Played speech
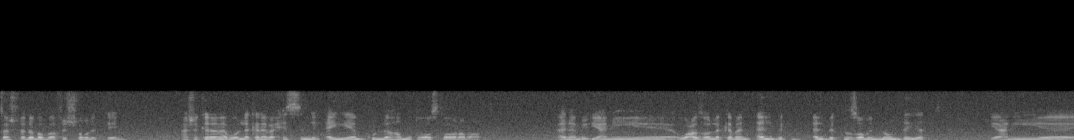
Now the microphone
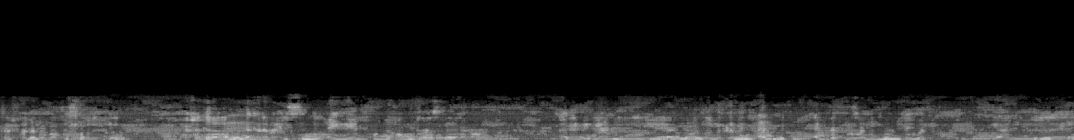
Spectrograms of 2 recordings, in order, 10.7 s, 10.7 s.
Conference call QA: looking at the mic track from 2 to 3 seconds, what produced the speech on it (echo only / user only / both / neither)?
both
